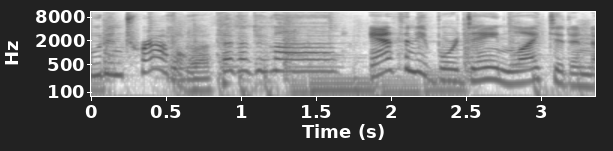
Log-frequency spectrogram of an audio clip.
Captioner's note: speaking in foreign language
